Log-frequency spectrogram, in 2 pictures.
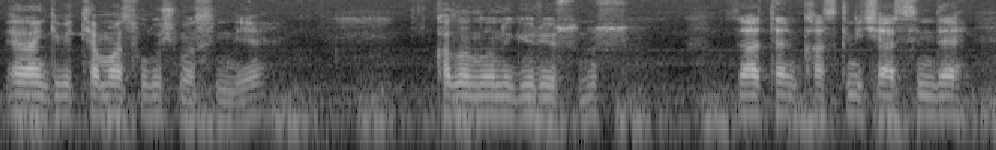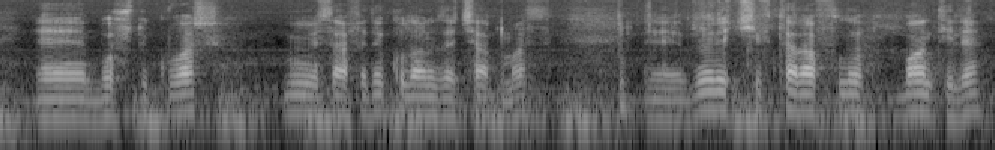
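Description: A man giving a casual hands-on tutorial in short phrases with frequent pauses. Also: mid-range voice, steady tone. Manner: halting, pausing between short phrases. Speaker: DIY video maker. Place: indoors at a workbench. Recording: clear background noise, room ambience.

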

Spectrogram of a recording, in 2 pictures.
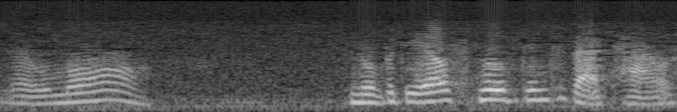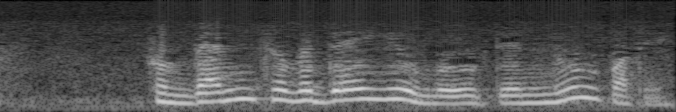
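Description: An actress playing a gossipy, folksy country shopkeeper in an old-time radio drama, telling morbid tales with drawn-out pauses. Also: female voice, fairly low pitch. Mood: morbid relish. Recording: muffled, hissy vintage radio recording.

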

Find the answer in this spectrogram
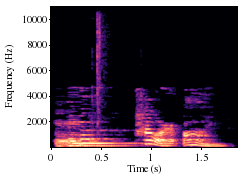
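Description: A woman's synthetic prompt voice speaks very slowly through a small gadget speaker. It sounds husky, with a swooping pitch and music behind it. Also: wildly swooping pitch, lo-fi sound. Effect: small gadget speaker playback. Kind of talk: recorded device voice prompt.

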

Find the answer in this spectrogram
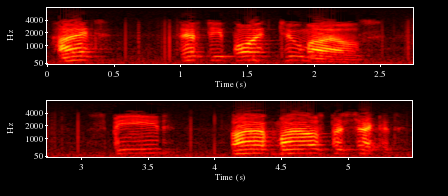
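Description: A precise male radar operator in a vintage radio play. His high voice reads out data flatly, muffled by an old, dull recording. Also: slow pace. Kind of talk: 1950s radio drama acting.

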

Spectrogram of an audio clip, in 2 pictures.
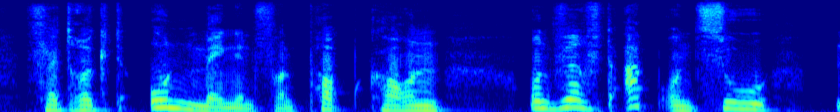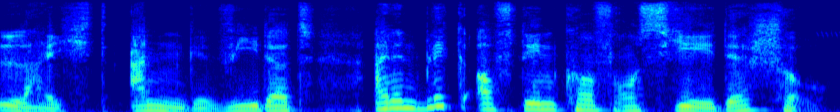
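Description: A man's voice: medium pitch, slightly rough, no room sound. A man narrating a scripted audio play as its storyteller.

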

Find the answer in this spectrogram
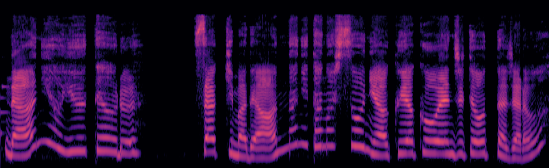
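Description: Sly shrine maiden, high voice, elegant, haughty, teasing, archaic diction, video game dialogue. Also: female voice, sing-song, brisk, dry recording. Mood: amused, teasing. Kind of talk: Japanese video game acting.

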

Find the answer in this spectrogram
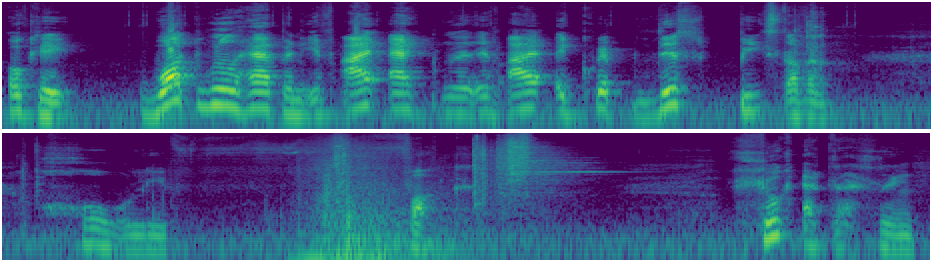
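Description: A man's voice: medium pitch, animated, very slow, long pauses, slight background noise. A man giving casual let's play commentary as host, informal and sweary, thinking aloud. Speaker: gaming video host.

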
